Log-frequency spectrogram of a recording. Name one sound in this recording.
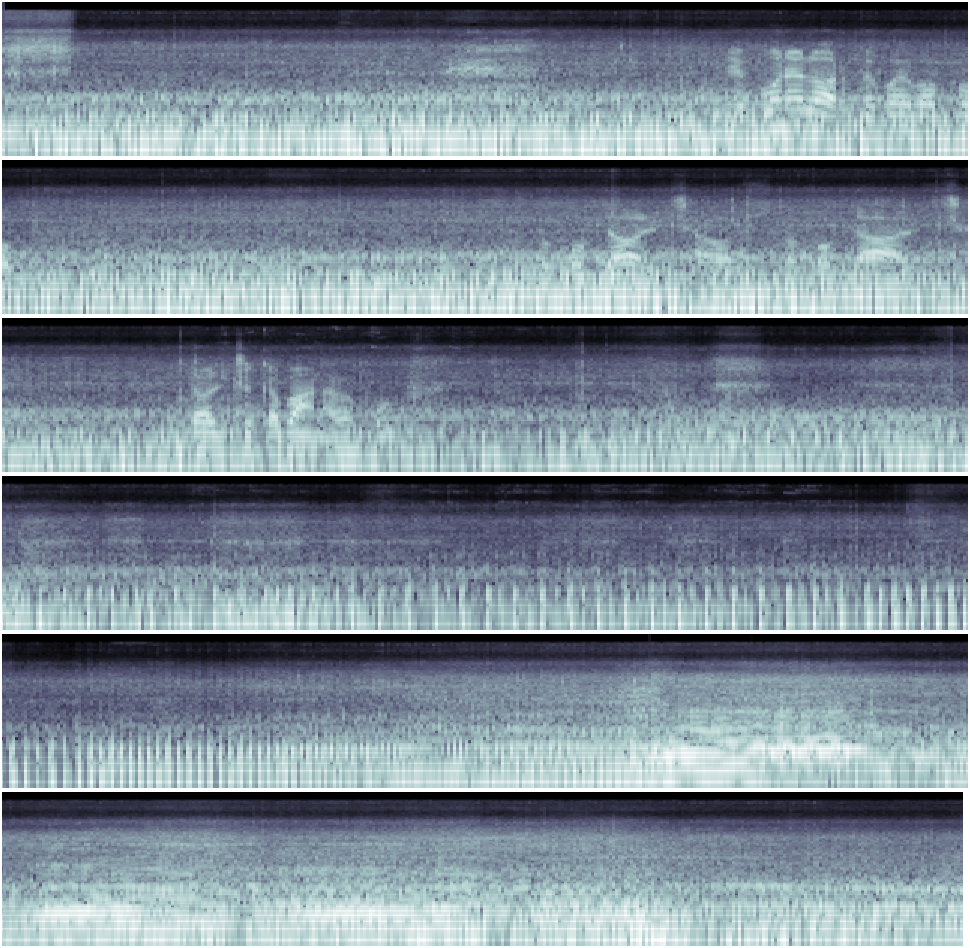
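An off-road quad bike engine rumbles and putters close by.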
